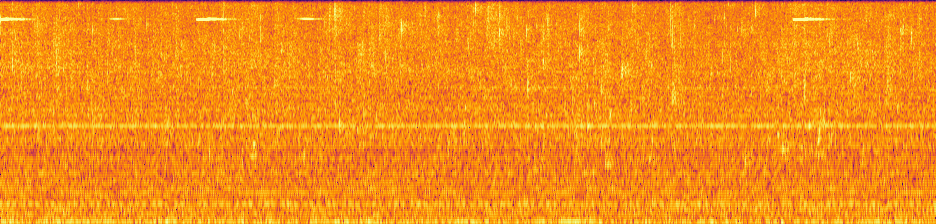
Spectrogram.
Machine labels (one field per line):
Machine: pump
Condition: normal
